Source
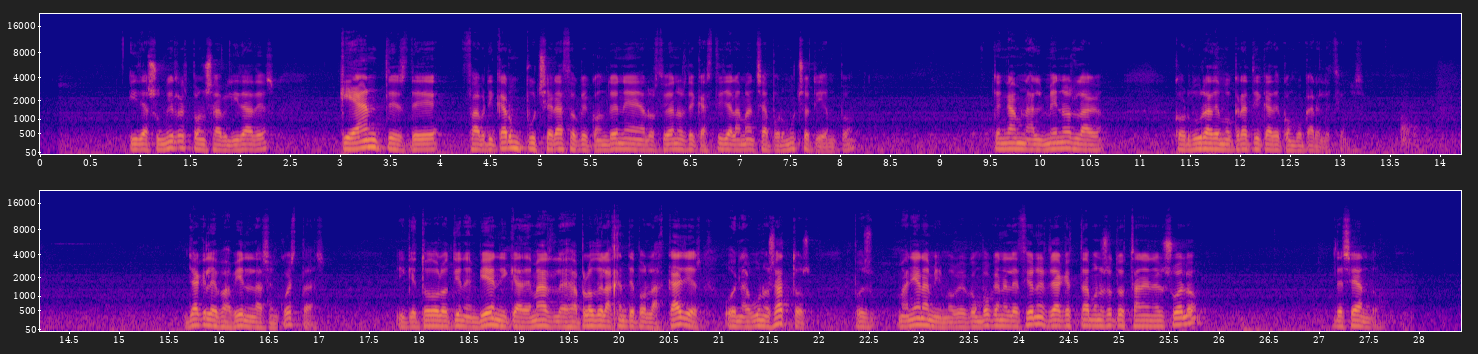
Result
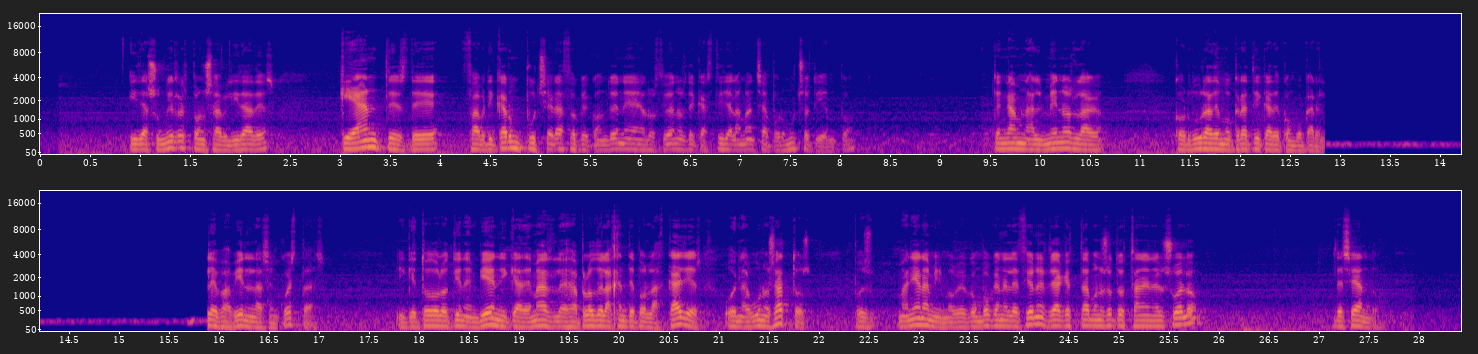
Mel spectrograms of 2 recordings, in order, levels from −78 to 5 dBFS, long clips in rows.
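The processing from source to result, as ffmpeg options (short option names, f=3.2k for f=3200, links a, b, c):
-filter_complex "[0:a]asettb=1/sr,asplit=3[a][b][c];[a]atrim=end=5.004[d];[b]atrim=start=5:end=9.43,asetpts=PTS-STARTPTS,afade=t=in:d=0.004:c=qsin,afade=t=out:st=4.426:d=0.004:c=qsin,flanger=delay=2.7:depth=5.8:regen=48:speed=1.4:shape=sinusoidal[e];[c]atrim=start=9.426[f];[d][e]acrossfade=d=0.004:c1=hsin:c2=qsin[g];[g][f]acrossfade=d=0.004:c1=qsin:c2=hsin,asettb=1/sr,asplit=3[h][i][j];[h]atrim=end=12.854[k];[i]atrim=start=12.85:end=15.9,asetpts=PTS-STARTPTS,afade=t=in:d=0.004:c=qsin,afade=t=out:st=3.046:d=0.004:c=qsin,asuperpass=centerf=220:order=8:qfactor=4.6[l];[j]atrim=start=15.896[m];[k][l]acrossfade=d=0.004:c1=hsin:c2=qsin[n];[n][m]acrossfade=d=0.004:c1=qsin:c2=hsin"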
